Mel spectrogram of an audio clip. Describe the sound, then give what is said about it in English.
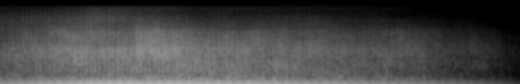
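A helicopter's rotor thumps steadily with a deep, droning engine hum, loud at first and then gradually fading as it moves away. No one speaks over it. “Are we going on a helicopter ride?”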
